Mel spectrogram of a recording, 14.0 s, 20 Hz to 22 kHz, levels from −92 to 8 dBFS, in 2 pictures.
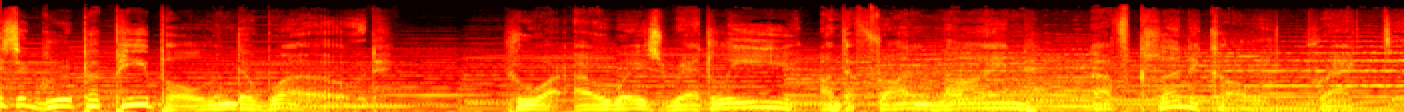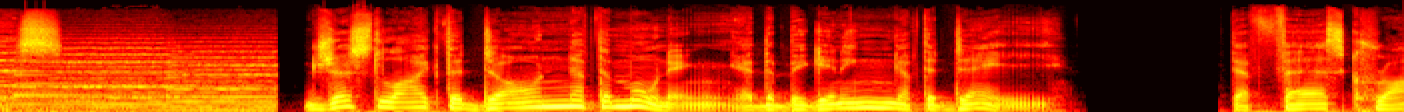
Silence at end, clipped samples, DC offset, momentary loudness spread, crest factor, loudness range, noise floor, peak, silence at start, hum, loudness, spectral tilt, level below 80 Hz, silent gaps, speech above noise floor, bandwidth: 0 s; under 0.1%; under 0.1%; 10 LU; 16 dB; 3 LU; under -90 dBFS; 0 dBFS; 0 s; none; -15 LUFS; -4.5 dB/octave; -34 dBFS; none; over 75 dB; 18 kHz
